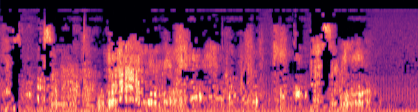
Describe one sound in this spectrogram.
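A young woman speaks warmly and laughs close by.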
